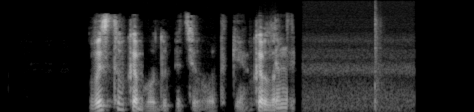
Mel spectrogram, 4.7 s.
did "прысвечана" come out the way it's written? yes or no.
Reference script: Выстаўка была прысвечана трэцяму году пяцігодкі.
no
